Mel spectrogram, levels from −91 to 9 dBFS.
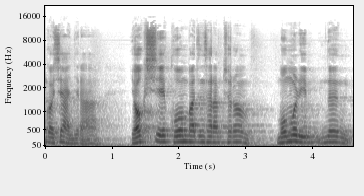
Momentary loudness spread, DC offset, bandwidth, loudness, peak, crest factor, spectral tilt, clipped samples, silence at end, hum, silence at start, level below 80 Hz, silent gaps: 11 LU; under 0.1%; 14 kHz; -23 LUFS; -2 dBFS; 20 dB; -5 dB/octave; under 0.1%; 0 s; none; 0 s; -42 dBFS; none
